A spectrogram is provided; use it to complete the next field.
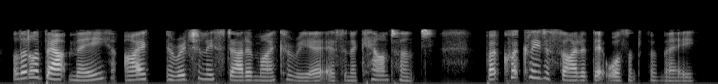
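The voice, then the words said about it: Noticeable regional accent. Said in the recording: “if you're not from this end of the world, you can take a little time to get used to my accent”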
